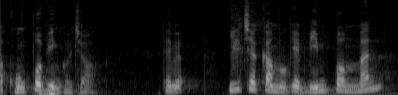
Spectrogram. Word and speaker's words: 공법: 먼저 용어 설명을 보면 우리가 공법 하잖아요. 된소리로 법이라고 읽죠. 공법.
